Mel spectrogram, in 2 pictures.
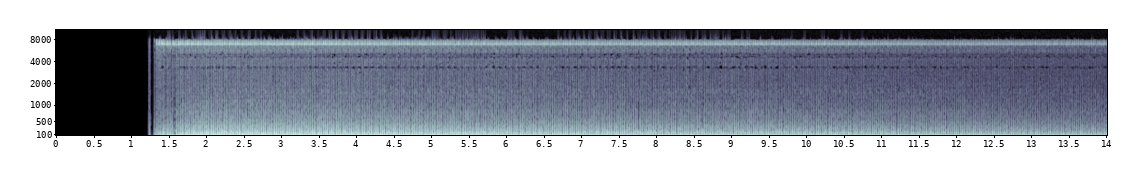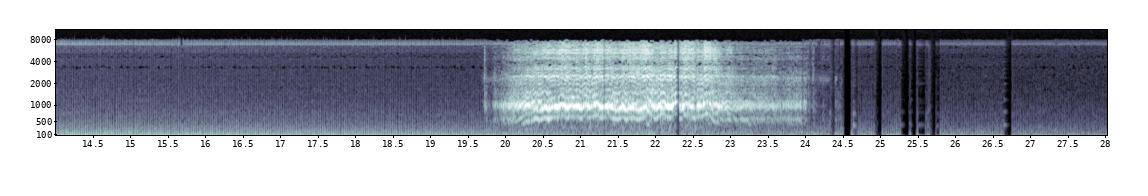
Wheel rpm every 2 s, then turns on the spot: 0, 0, 0, 0, 0, 0, 0, 0, 0, 10, 80, 20, 0, 0.
none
